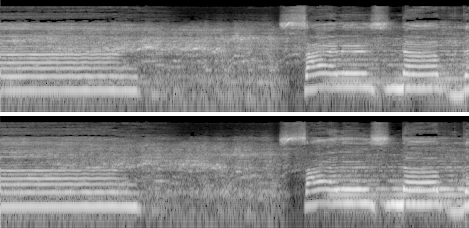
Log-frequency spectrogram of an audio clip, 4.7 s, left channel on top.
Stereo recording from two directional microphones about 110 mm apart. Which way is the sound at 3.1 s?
30° right (ahead or behind).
